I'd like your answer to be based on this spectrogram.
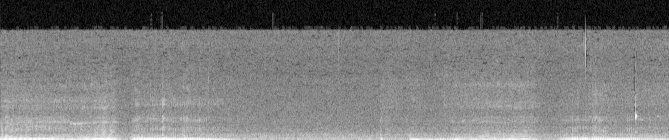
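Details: Beagle-English Bulldog mix (Beabull) puppy, asleep, snoring heavily with rumbling, buzzing snores on both inhalation and exhalation in a quiet room.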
